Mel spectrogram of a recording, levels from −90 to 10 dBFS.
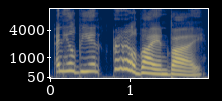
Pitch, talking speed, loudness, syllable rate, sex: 285 Hz, 240 wpm, -16 LUFS, 5.3 syllables/s, female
